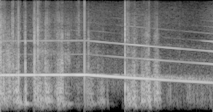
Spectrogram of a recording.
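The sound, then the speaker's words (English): A police car siren holds a loud, steady high wail that slowly sinks in pitch, while sharp knocks and rattling clatter break in over it. “Oh man, here comes the fuzz.”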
